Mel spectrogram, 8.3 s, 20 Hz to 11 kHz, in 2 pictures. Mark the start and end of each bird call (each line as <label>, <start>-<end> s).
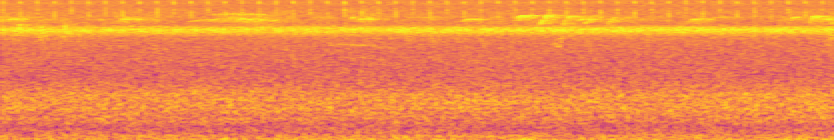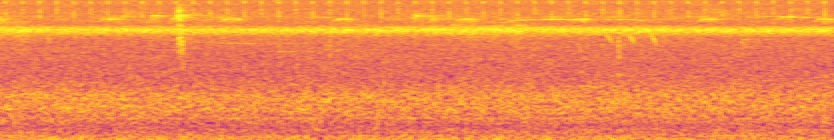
Black-capped Chickadee (Poecile atricapillus), 0.0-8.3 s
Common Yellowthroat (Geothlypis trichas), 4.9-5.2 s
